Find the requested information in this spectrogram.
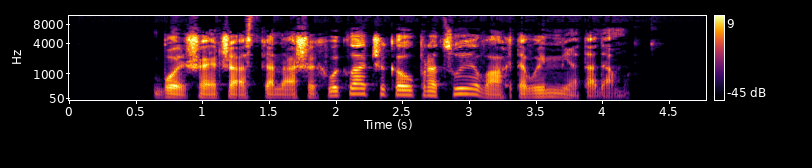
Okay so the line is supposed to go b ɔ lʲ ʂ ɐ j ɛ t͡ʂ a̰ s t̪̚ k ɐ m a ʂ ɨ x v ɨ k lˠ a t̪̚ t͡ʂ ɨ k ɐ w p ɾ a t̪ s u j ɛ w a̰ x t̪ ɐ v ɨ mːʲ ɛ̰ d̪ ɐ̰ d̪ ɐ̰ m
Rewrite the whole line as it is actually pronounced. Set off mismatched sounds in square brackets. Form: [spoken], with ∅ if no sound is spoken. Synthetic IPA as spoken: b ɔ lʲ ʂ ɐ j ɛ t͡ʂ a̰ s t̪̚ k ɐ [n] a ʂ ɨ x v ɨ k lˠ a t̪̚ t͡ʂ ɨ k ɐ w p ɾ a t̪ s u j ɛ [v] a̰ x t̪ ɐ v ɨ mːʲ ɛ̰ [t̪] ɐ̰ d̪ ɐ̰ m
